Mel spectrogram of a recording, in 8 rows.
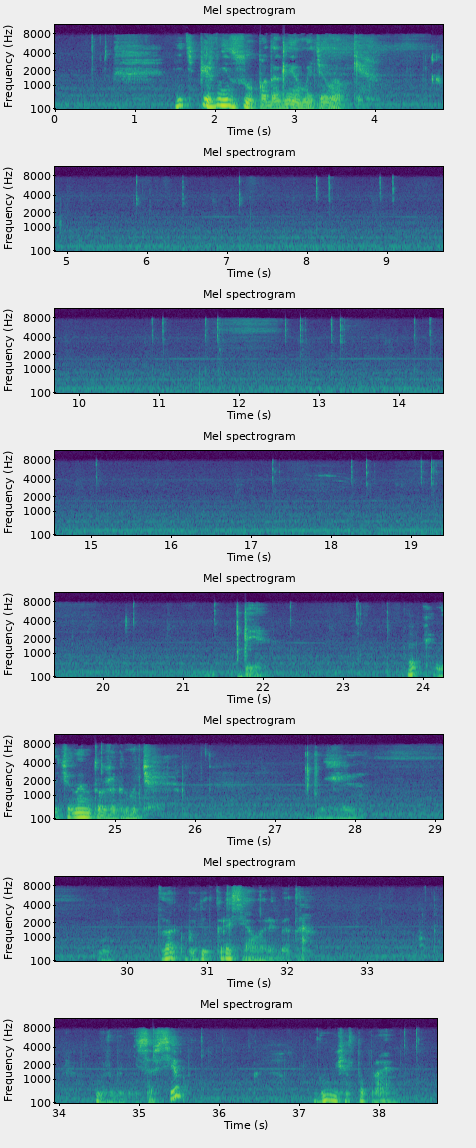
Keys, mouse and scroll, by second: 6.4-8.0 middle drag, 8.0-11.0 drag, 11.5 click, 12.5-14.2 drag, 15.0 click, 18.2-21.3 drag, 21.6 b, 23.5-26.5 middle drag, 31.6-34.8 middle drag, 35.7-38.3 middle drag, 38.3 click.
